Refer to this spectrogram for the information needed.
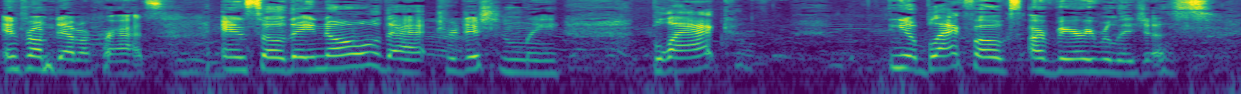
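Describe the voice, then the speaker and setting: A woman with a Southern US accent talks at a fairly quick pace in a fairly high, animated voice. Noticeable background noise runs behind her. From US South, Mississippi. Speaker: reproductive rights activist. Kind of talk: interview; rally speech. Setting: outdoor rally.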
